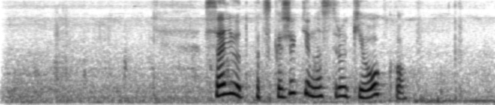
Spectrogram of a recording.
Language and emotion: Russian, positive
